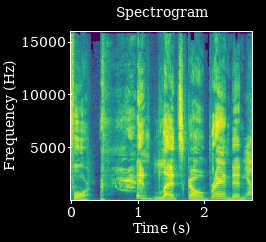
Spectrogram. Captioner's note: laugh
